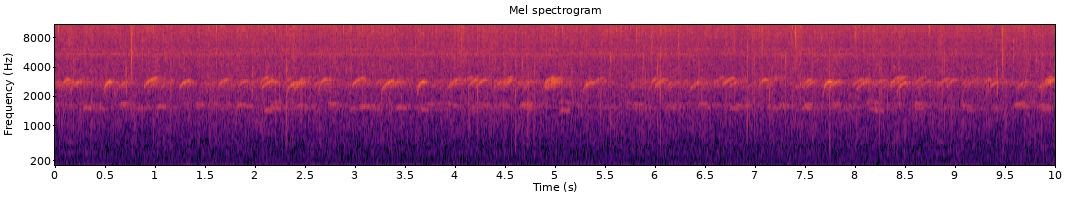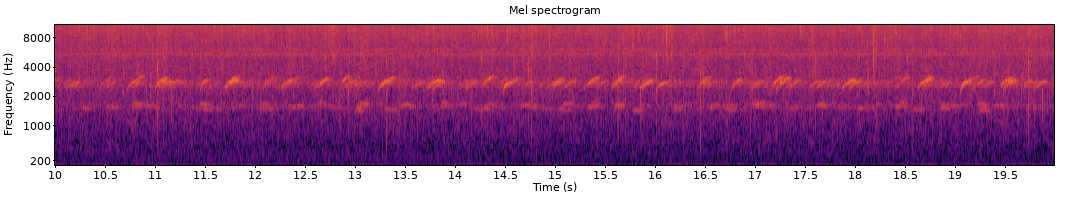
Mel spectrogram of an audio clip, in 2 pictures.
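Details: Coqui frogs call in a dense chorus during a tropical rain shower on the Big Island of Hawaii: many overlapping two-note calls, a lower tone and then a rising chirp, over steady rain patter and scattered drops.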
